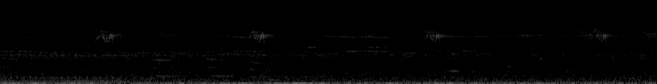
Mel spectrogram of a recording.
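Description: Faint outdoor street ambience: a steady low rumble under a small bird's short high chirps, repeated about once a second.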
